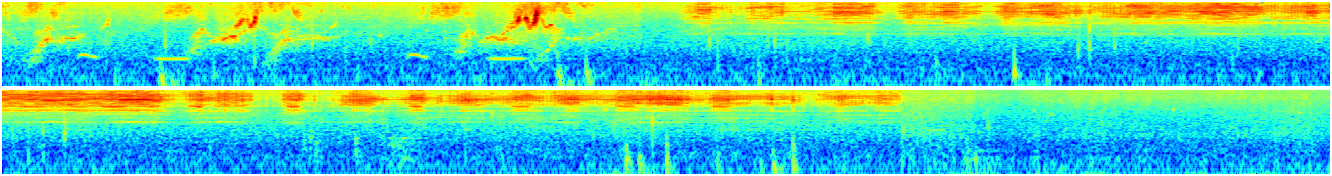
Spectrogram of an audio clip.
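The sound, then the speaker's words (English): A cuckoo calls twice in the opening seconds, its soft two-note hoots echoing around a loch, followed by a long stretch of steady wind and faint lapping ambience. “just the sound of the cuckoo echoing around this lock.”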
